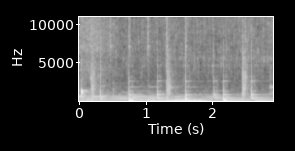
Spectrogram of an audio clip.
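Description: Okra pieces fry in hot oil until crisp, a close, steady crackling sizzle punctuated by repeated sharp knocks and clatters at a regular pace, with no voices.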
